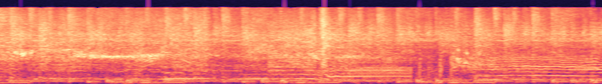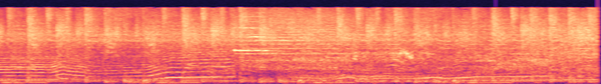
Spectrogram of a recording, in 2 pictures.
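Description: Rally car engines revving hard at full throttle on a tarmac stage, the pitch climbing and falling back several times with gear changes and corners. Music plays underneath.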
